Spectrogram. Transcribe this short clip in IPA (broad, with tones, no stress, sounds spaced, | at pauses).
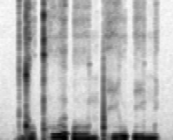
d o˩ kʰ u˥˨ ə̯ ʔ oː˩˧ n pʰ i˧ w ʔ i˧ n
